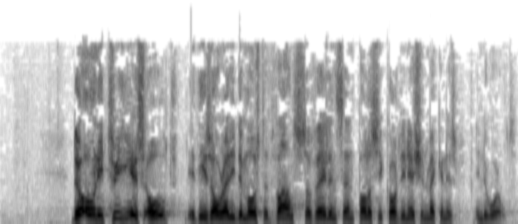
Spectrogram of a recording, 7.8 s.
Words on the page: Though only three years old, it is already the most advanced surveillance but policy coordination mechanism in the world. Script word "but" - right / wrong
wrong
